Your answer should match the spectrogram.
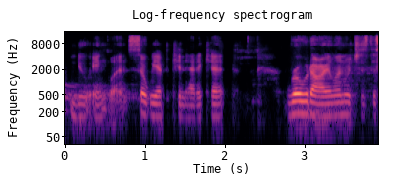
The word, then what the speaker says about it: Connecticut: we've got conne concut where the C is silent you do not say Connecticut but you say Connecticut Maine Massachusetts New Hampshire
